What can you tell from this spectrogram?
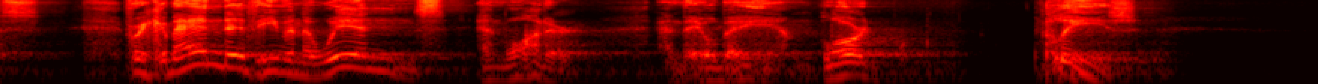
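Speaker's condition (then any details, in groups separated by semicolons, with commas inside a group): Laryngeal cancer after radiation; still affected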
